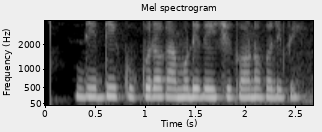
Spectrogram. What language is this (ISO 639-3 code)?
ori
